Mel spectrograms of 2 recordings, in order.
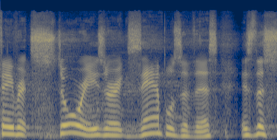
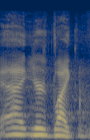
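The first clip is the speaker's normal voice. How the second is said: usual speaking voice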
